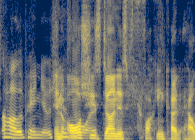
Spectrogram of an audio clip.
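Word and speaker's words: jalapeño: __ ] shoot myself 35 minutes it's a jalapeno and all she's done is cut jalapenos holy crap jalapenos pinots pinots it sounds like you're saying peanuts i can't do that that's terrible jalapenos yeah that's what it sounds like oh god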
